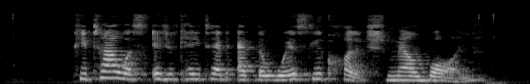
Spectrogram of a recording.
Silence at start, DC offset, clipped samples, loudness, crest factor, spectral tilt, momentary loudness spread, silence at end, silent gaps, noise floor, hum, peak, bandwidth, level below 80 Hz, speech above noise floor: 0.75 s; under 0.1%; under 0.1%; -24 LUFS; 18 dB; -4 dB/octave; 10 LU; 0.45 s; none; -67 dBFS; none; -8 dBFS; 11.5 kHz; -64 dBFS; 43 dB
